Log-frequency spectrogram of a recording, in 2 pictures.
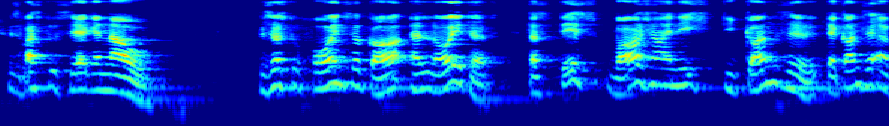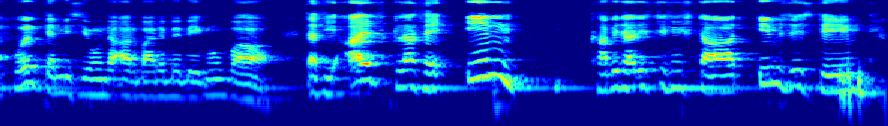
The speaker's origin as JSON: {"language": "German", "region": "Bavaria", "country": "Germany", "said": "ich komme aus Michlar. Was hat denn das mit meinen Argumenten zu tun?"}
